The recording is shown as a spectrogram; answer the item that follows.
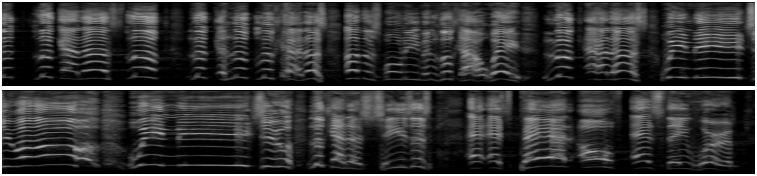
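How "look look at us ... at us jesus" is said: very high, loud, begging, pleading wail. Acting out lepers calling to Jesus for help: acting out lepers calling loudly. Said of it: "they made a loud noise".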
